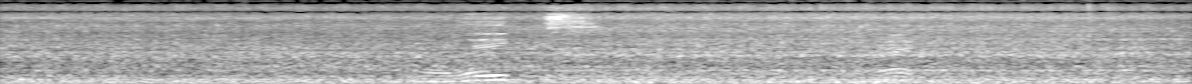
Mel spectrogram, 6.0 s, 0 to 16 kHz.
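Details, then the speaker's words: Mercedes ML63 AMG, M156 V8 (~500 hp), just after topping up oil: steady, even idle, smooth low rumble, no ticking or knocking; earlier lifter noise attributed to low oil and gone immediately. "all right i can almost guarantee that that lifter noise we were getting was because the oil was low we went away immediately right now nice and smooth"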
